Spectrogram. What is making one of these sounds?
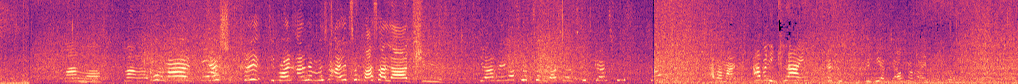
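A young child talks with animation close by.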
